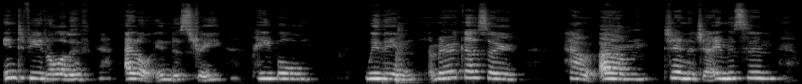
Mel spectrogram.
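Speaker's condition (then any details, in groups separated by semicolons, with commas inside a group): Cerebral palsy; wheelchair user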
